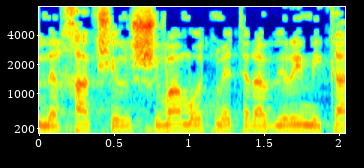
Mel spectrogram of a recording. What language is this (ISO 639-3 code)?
heb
